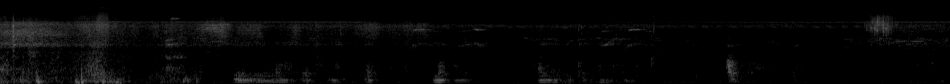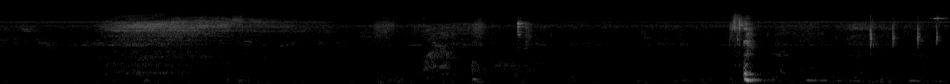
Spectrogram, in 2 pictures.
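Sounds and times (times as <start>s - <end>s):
hiss: 0.0s - 4.2s, 10.3s - 14.7s
insects chirring: 0.1s - 19.0s.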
